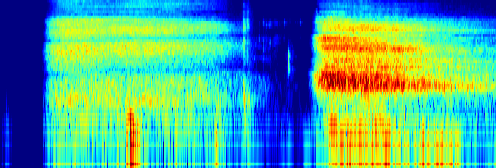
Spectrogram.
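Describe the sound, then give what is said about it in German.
A deep breath drawn in, a brief pause, then a long audible exhale; airy, steady and fairly loud, with no talk. “Mal einen tiefen Atemzug zu nehmen und alles mal auszuatmen”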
